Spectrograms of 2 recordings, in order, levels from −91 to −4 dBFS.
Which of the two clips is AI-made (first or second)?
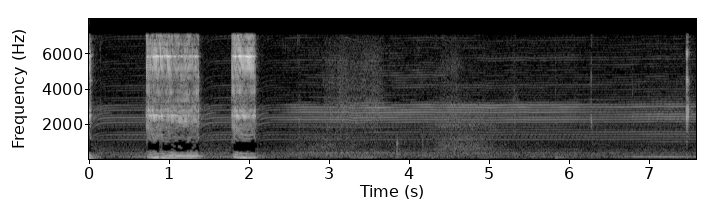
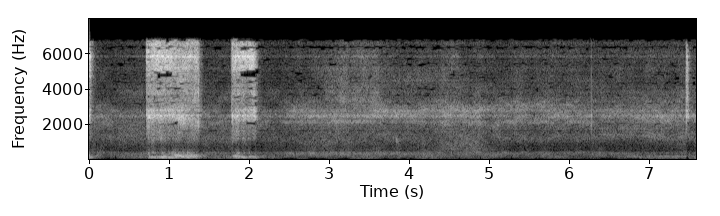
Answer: second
